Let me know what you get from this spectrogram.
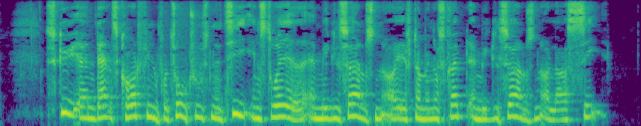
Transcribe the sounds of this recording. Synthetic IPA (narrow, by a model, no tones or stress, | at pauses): sɡ̥y̰ːæɐe̝nd̥æn̰sɡ̥̚kʰɒːd̥fil̰mfʁɑ̈t͡sʰo̝̰ːt͡sʰṵːsn̩ɒ̽t͡sʰḭːe̝nsd̥ʁue̝̰ːɐð̞̩ˠæmiɡ̥l̩sɶɐnsən̩ɒ̽efd̥ɐmænusɡ̥ʁeb̥̚d̥æmiɡ̥l̩sœɐnsn̩ɒ̽lɑ̈ːsːe̝̰ː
